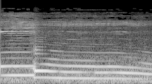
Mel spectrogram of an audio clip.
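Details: Pet female basset hound howling on cue when told to sing the blues: one sustained, tonal howl that drops in pitch after a brief break, then slides slowly lower and fades, ending in a soft noise.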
